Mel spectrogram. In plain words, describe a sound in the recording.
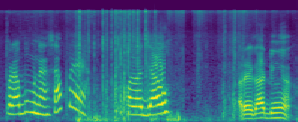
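A pigeon flaps its wings as it is released.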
